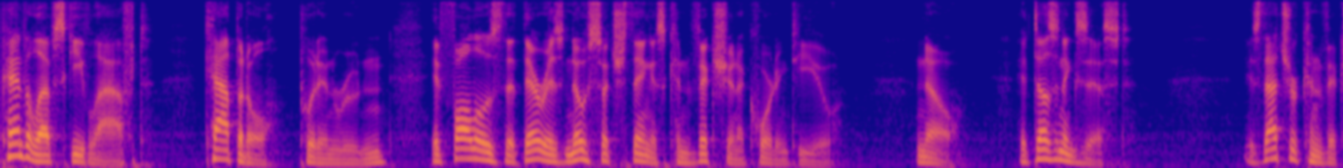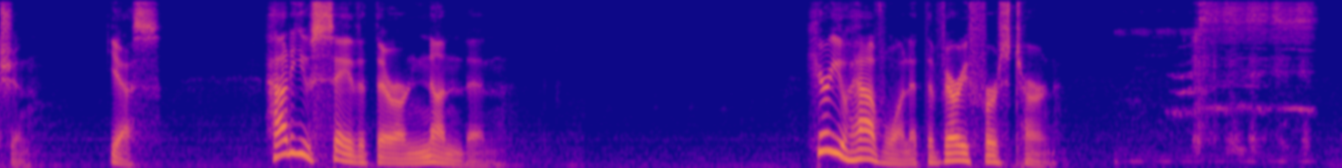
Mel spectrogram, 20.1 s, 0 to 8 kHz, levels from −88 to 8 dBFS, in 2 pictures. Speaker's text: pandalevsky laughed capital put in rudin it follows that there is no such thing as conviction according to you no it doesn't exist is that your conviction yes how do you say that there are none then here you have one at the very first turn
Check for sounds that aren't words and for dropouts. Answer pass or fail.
fail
